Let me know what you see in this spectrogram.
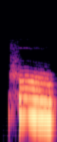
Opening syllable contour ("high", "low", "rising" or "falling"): falling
